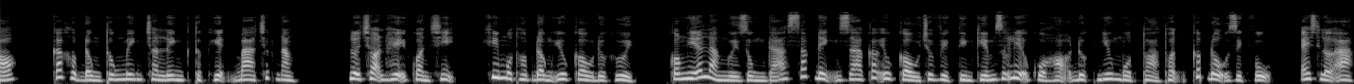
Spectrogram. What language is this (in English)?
Vietnamese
